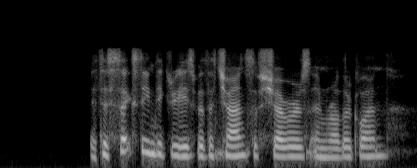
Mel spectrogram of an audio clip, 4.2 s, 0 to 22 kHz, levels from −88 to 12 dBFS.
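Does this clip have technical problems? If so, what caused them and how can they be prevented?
No, there are no technical problems to point to in this speech clip. It has been through an AMR wideband (HD Voice) codec at a rate that fits 18.25 kbit/s, and the only trace is the band limit, with nothing heard above about 7.1 kHz.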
